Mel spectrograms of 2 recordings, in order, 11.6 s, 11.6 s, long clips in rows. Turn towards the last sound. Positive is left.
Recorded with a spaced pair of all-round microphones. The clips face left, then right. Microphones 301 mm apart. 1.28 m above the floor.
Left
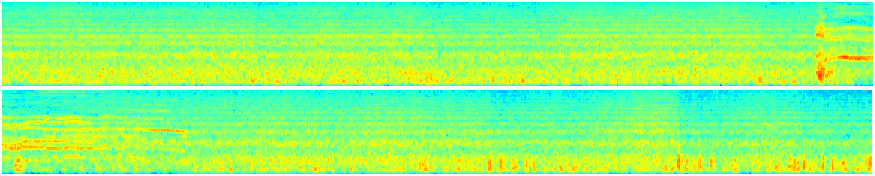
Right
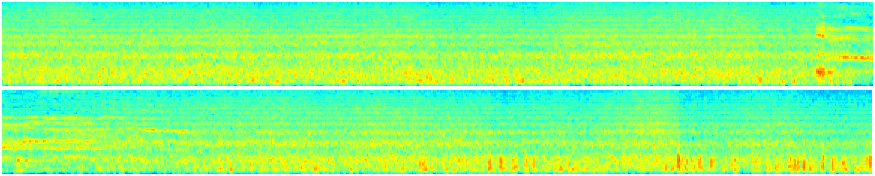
turn(degrees=90)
